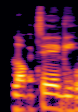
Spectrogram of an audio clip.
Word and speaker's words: Lopetegui: Lopetegui.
